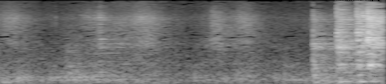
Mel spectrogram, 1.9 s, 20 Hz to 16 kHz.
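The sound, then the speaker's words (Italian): A 200-gram hamburger goes into a hot frying pan: soft clinks of the pan first, then a sudden loud hissing burst near the end. “non faccio altro che prendere i miei hamburger, metterli sulla padella e cuocerli.”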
